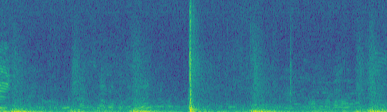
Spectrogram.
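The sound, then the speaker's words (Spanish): Deep, muffled procession drum beats of El Cachorro procession as it approaches the junction with the Ronda de Triana, thudding in slow, evenly spaced strokes about every second and a half, low and booming, with a sharp click partway through and faint voices underneath. “ronco tambor.”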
